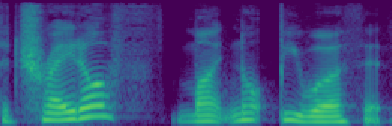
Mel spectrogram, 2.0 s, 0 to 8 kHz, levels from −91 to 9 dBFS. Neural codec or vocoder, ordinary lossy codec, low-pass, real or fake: codec, 16 kHz, 0.9 kbps, LongCat-Audio-Codec; Opus, 64 kbps; 7.2 kHz; fake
